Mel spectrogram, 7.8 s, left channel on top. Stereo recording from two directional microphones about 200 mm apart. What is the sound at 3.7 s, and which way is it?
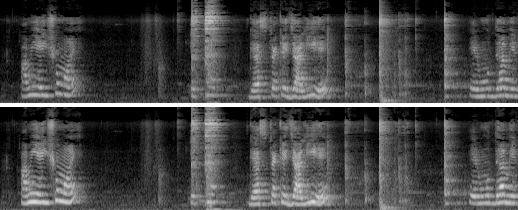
A woman's voice, 60° right (ahead or behind).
